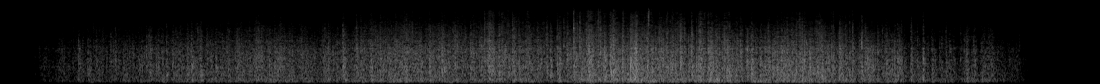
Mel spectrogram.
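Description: Rain falling, a dense hiss of drops that fades in about half a second in, swells toward the middle and fades away shortly before the end.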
